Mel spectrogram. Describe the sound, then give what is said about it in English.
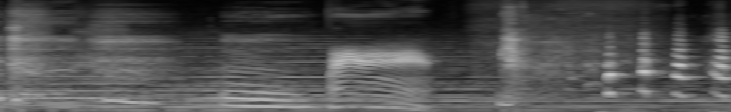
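A person imitates a crow cawing: a few drawn-out, raspy caws, then a quick run of short, clipped ones near the end. “You see a crow swoop down and sit upon its shoulder. It caws.”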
